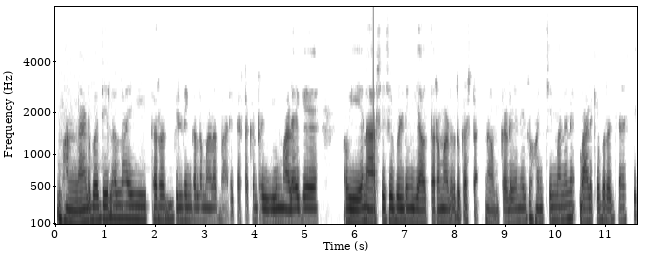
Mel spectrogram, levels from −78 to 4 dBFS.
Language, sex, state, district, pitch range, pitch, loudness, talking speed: Kannada, male, Karnataka, Shimoga, 120-130 Hz, 120 Hz, -17 LUFS, 150 wpm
